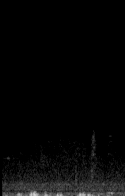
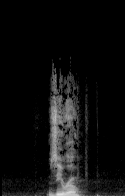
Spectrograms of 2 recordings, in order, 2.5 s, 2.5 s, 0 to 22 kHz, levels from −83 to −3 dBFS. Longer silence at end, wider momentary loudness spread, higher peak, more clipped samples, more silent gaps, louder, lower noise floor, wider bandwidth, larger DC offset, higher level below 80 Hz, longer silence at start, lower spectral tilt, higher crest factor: second, 0.25 s vs 0.9 s; first, 20 LU vs 17 LU; second, -10 dBFS vs -6 dBFS; neither; neither; second, -32 LUFS vs -19 LUFS; second, -48 dBFS vs -62 dBFS; second, 7 kHz vs 15 kHz; neither; first, -42 dBFS vs -52 dBFS; second, 0.1 s vs 0.95 s; first, -10.5 dB/octave vs -4.5 dB/octave; about the same, 22 dB vs 18 dB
